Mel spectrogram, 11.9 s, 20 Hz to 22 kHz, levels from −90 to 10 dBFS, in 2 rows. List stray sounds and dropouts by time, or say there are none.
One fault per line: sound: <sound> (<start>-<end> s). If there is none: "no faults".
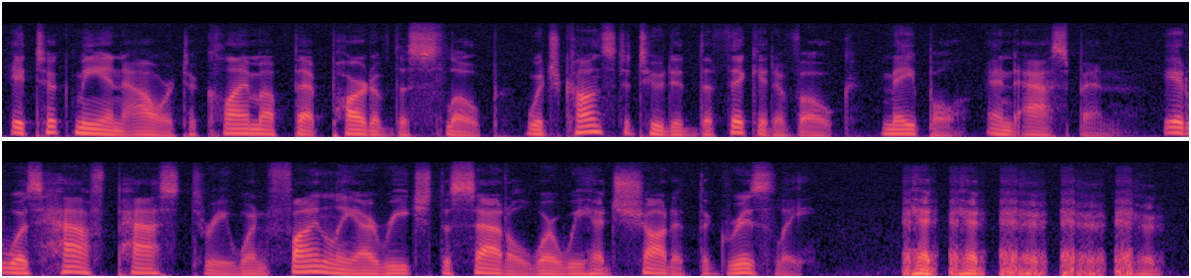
sound: laugh (10.4-11.8 s)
